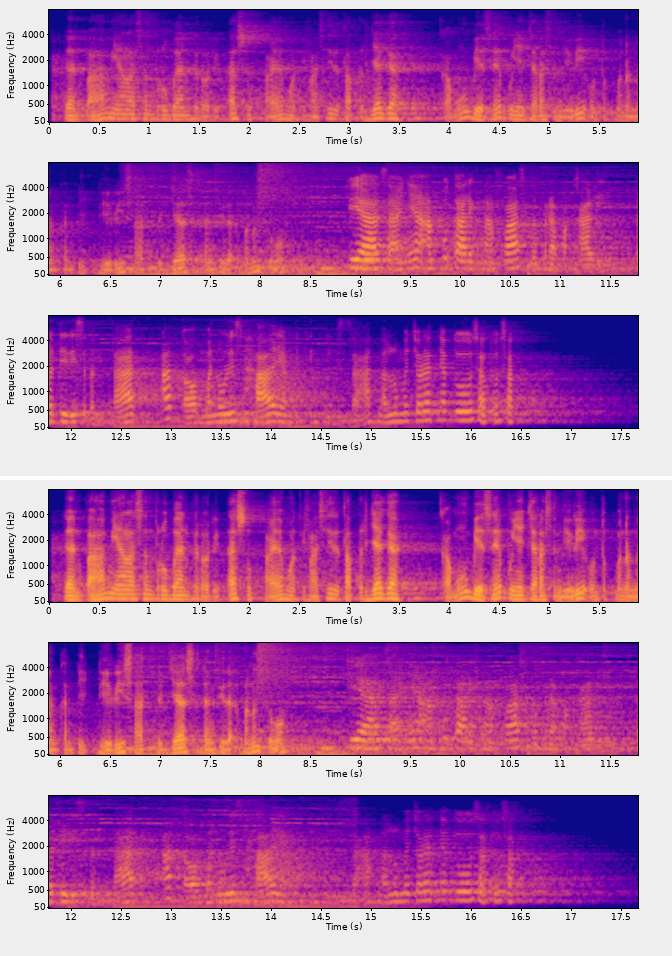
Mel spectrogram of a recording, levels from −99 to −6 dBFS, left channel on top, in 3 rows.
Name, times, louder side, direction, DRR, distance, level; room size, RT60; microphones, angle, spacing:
voice 1, 0.1-3.5 3.9-8.3, right 7 dB, 85° right, 15 dB, 0.3 m, -30 dB
sound 1, 6.6-14.9, right 2 dB, 35° right, 0.7 m, -43 dB
voice 2, 8.9-11.5 11.7-16.4, left 3 dB, 50° left, 9 dB, 0.6 m, -35 dB
15.0 x 12.0 x 4.0 m, 2.5 s
head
